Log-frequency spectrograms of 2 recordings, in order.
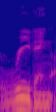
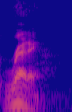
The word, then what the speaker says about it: Reading: And if you folks in Pennsylvania pronounce it Reading, I apologize. Up here in Massachusetts, even though it says Reading, everyone up here calls it Reading.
